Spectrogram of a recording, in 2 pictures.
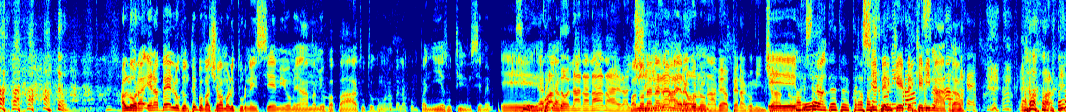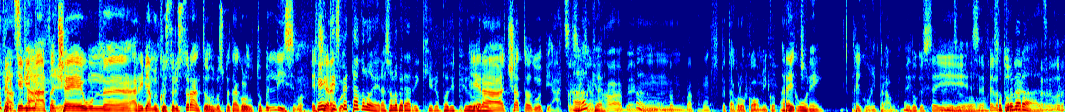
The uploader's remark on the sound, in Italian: Registrato al GhePensiMi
